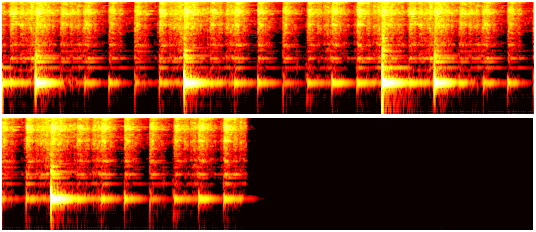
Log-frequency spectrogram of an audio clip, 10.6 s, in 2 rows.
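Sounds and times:
Arabic rhythm percussion: 0:00.0 - 0:07.8.

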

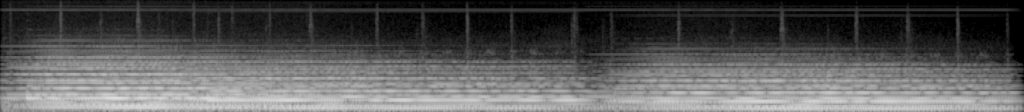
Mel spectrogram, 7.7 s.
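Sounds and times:
acoustic drone: 0:00.0 - 0:07.6.

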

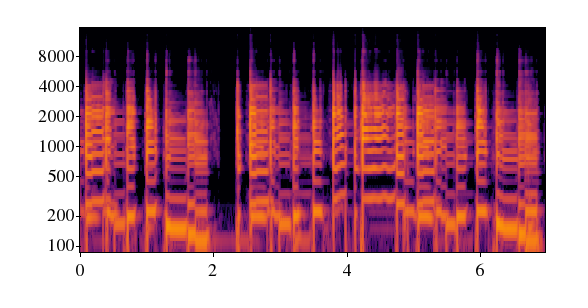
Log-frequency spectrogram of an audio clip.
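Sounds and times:
funk guitar: 0:00.0 - 0:06.9.

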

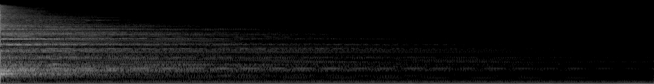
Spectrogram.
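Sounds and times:
ride cymbal mid bell: 0:00.0 - 0:03.3.

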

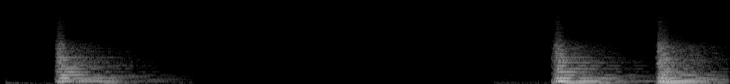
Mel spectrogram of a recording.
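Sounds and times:
orchestral cello: 0:00.5 - 0:01.9, 0:05.4 - 0:07.2.

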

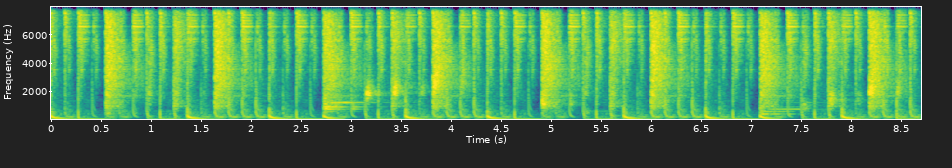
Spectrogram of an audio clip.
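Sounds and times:
NRG trance drum break: 0:00.0 - 0:08.7.

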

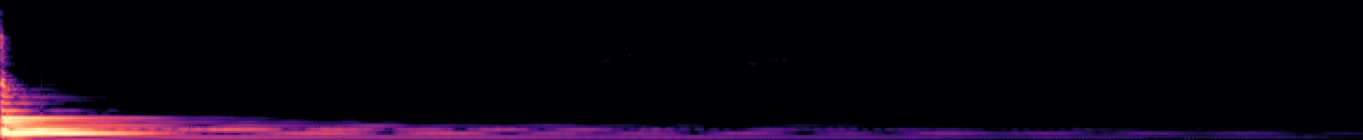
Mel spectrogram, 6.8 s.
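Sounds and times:
hook harp: 0:00.0 - 0:04.9.

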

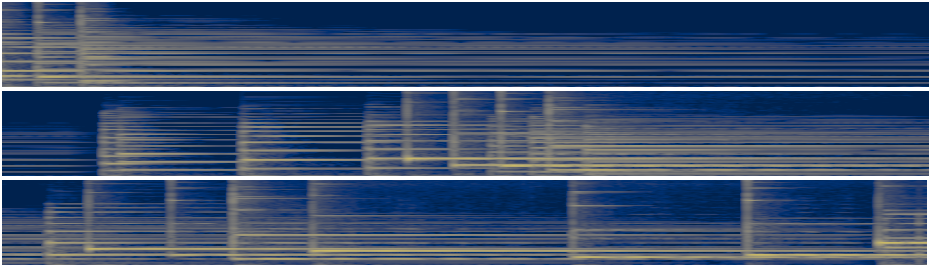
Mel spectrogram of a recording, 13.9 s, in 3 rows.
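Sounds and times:
cinematic urban funk piano and vibes: 0:00.0 - 0:01.4, 0:06.7 - 0:13.8.

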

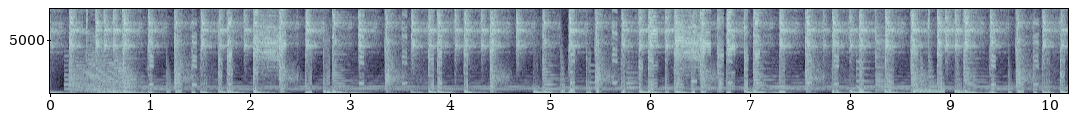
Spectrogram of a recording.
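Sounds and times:
music loop: 0:00.2 - 0:10.1.

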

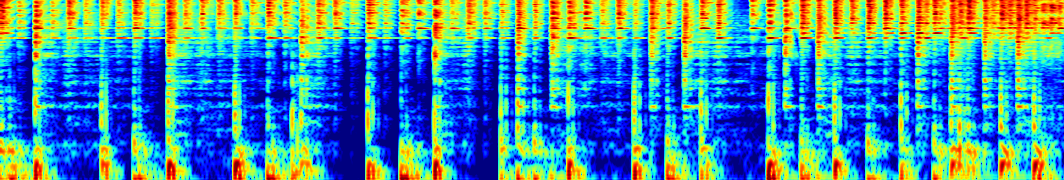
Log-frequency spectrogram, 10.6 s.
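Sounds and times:
square chops downbeat dance groove at 90 BPM: 0:00.0 - 0:10.6.

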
